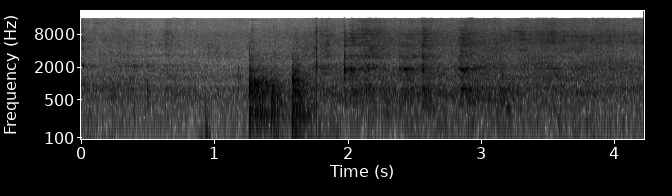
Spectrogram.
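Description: Tomato, ginger and garlic paste frying in oil on sautéed onions in a stainless steel pan, sizzling softly at first. A little over a second in, a metal spatula starts stirring, scraping and tapping against the pan, and the sizzling gets louder. The paste is being sautéed until the oil separates.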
